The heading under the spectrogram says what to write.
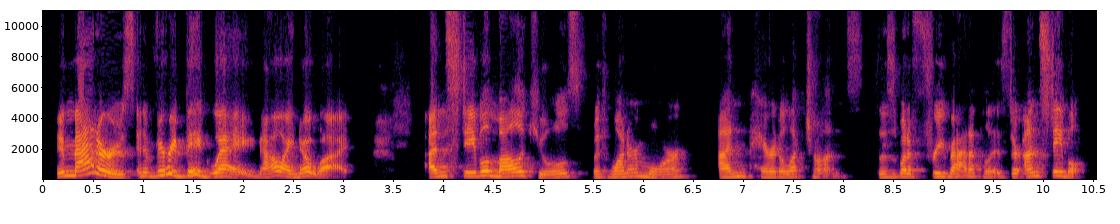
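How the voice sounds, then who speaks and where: The woman's voice sits fairly high, with ordinary pitch variation. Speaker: wellness educator. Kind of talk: online presentation. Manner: fast.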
